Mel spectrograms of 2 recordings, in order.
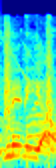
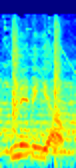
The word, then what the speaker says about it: Mineo: Everybody make mistakes like VJs, tryna say my name, it's Mineo. Say it with me, Mineo.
